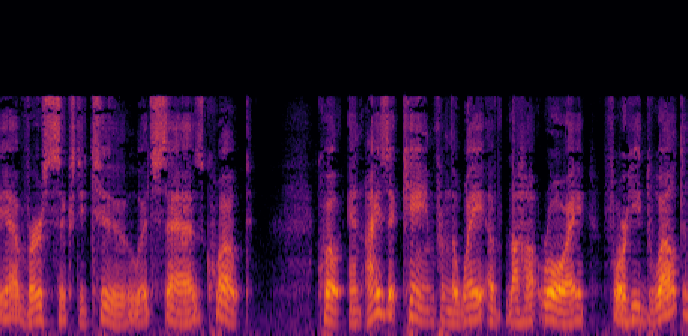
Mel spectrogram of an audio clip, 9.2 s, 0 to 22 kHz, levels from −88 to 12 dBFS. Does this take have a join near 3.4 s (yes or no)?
no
